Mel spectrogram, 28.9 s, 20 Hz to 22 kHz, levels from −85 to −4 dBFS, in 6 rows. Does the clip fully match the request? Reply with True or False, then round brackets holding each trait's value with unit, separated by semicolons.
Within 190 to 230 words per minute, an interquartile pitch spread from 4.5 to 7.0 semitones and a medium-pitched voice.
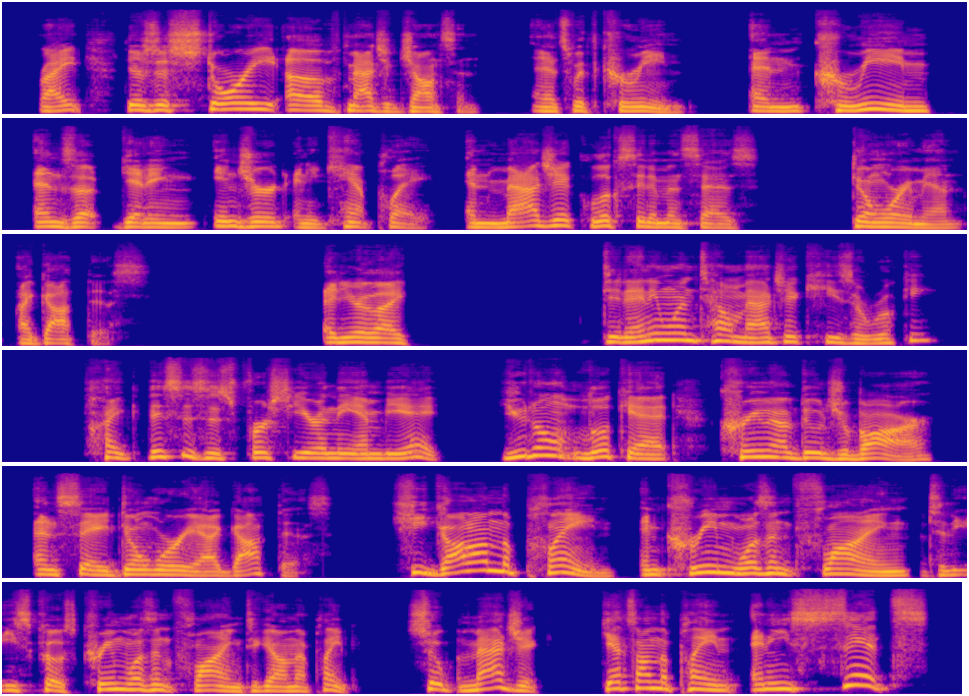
True (200 wpm; 5.3 semitones; 165 Hz)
